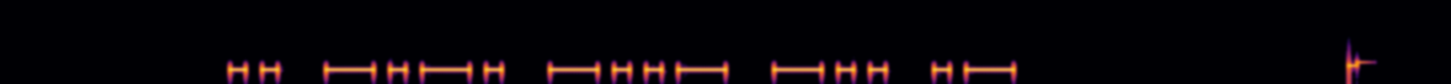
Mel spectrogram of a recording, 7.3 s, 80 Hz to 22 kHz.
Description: Morse code, heard as a keyed tone, about 15 wpm, 700 Hz. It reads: ICXDA
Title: Code Groups - 5 Letter:Numbers - 15wpm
